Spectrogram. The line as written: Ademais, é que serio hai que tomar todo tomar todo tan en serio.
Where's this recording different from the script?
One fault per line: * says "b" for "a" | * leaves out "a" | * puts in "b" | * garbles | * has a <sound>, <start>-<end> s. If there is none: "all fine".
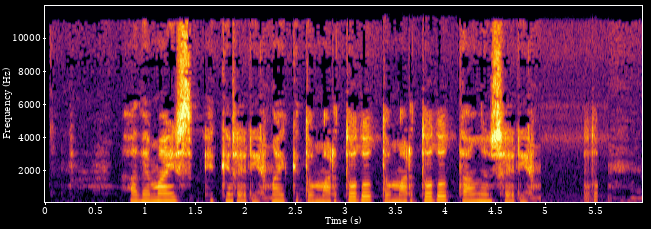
* has a laugh, 5.4-5.5 s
